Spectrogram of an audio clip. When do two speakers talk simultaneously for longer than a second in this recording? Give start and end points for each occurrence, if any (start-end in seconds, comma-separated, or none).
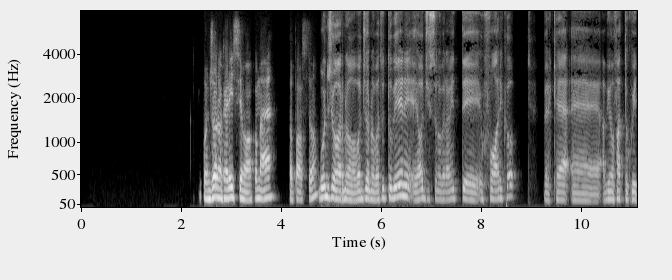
none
